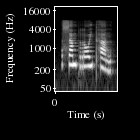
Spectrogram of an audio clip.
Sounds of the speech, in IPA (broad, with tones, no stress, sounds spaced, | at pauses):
s a˥˩ m p r ɔː˦˥ j pʰ a˨˩ n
